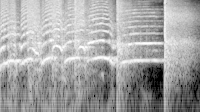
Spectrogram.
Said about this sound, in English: What? Oh, God. Sorry, I don't mean to clap.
